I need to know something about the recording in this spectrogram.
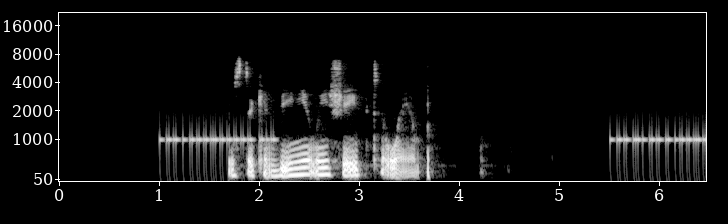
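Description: A video game's dialogue text blips rapidly.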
